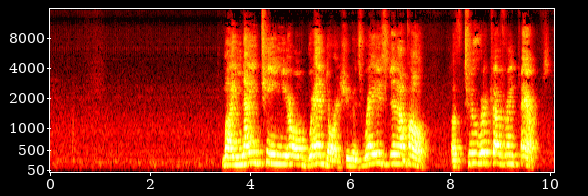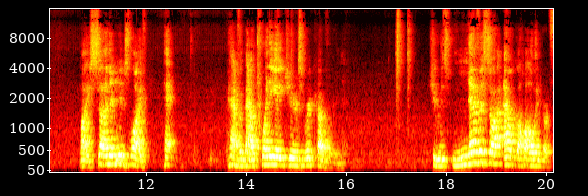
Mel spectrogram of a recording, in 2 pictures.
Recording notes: Sorry for the quality of the recording. Cleaned up as best as possible.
